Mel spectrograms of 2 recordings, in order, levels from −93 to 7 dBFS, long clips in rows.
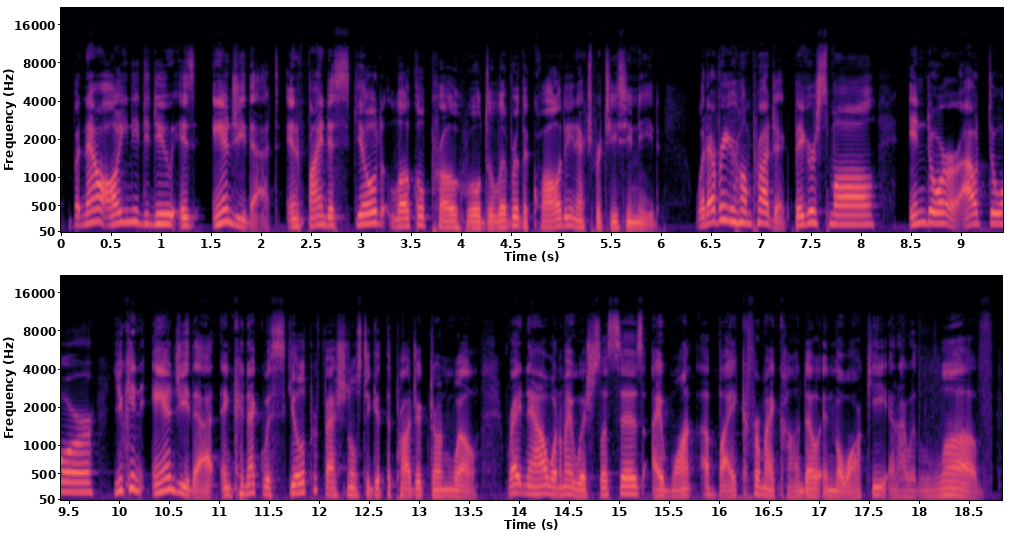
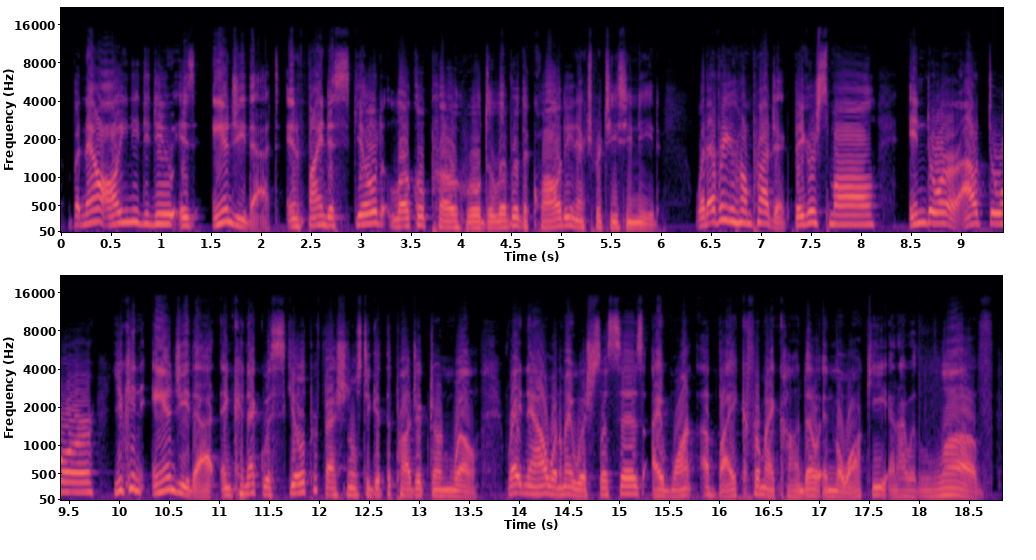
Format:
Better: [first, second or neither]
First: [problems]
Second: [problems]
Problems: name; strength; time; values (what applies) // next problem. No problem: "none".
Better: first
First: none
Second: distortion; slight; 10 dB below the speech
